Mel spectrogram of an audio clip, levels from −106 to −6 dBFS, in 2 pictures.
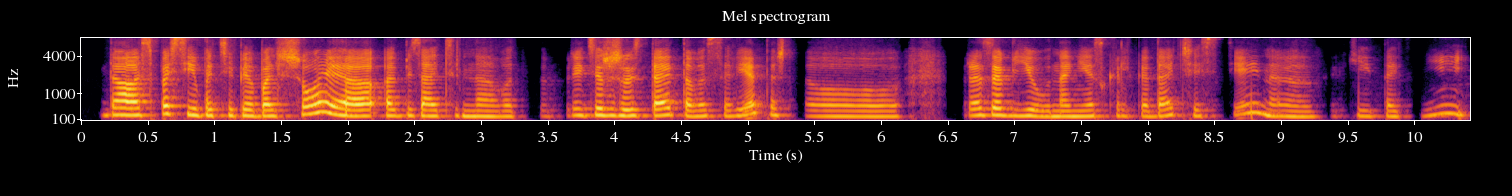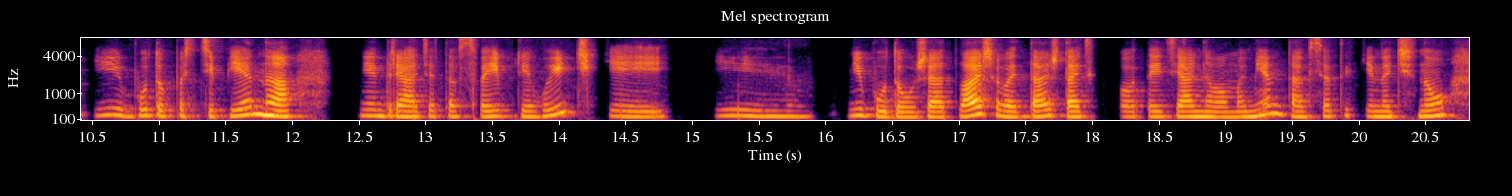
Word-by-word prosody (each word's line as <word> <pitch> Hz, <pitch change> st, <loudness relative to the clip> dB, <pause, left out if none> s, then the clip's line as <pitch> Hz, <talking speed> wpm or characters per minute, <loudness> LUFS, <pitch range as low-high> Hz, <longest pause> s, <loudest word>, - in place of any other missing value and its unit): Да, 245 Hz, 0 st, +8 dB
спасибо 245 Hz, -2 st, +3 dB
тебе 225 Hz, -1 st, +1 dB
большое. 215 Hz, -, +7 dB
Обязательно, 210 Hz, -2 st, 0 dB
вот, 195 Hz, 0 st, -5 dB
п 200 Hz, -, -20 dB
придержусь, 230 Hz, -1 st, +3 dB
да, 225 Hz, +1 st, +6 dB
этого 205 Hz, -4 st, 0 dB
совета, 230 Hz, +6 st, -2 dB
что 195 Hz, -4 st, -3 dB, 0.4 s
разобью 225 Hz, -3 st, +2 dB
на 195 Hz, 0 st, +2 dB
несколько, 200 Hz, 0 st, -3 dB
да, 210 Hz, +4 st, 0 dB
частей, 220 Hz, +8 st, -6 dB
на 195 Hz, -5 st, -3 dB
какие-то 200 Hz, -1 st, -9 dB
дни 255 Hz, +3 st, -7 dB
и 240 Hz, +1 st, -6 dB
буду 220 Hz, +1 st, -4 dB
постепенно 210 Hz, +1 st, 0 dB, 0.4 s
внедрять 210 Hz, -4 st, -2 dB
это 195 Hz, -1 st, -6 dB
в -, -, -10 dB
свои 195 Hz, +1 st, -3 dB
привычки. 200 Hz, -, -4 dB, 0.3 s
И 210 Hz, -2 st, -6 dB, 0.5 s
не 230 Hz, +1 st, -3 dB
буду 190 Hz, -5 st, -4 dB
уже 175 Hz, +1 st, -1 dB
отлаживать, 195 Hz, +2 st, +2 dB
да, 195 Hz, +1 st, +1 dB
ждать 185 Hz, -3 st, -1 dB, 0.2 s
какого-то 190 Hz, 0 st, -6 dB
идеального 185 Hz, -1 st, -1 dB
момента, 200 Hz, +8 st, -3 dB
а 185 Hz, -, -3 dB
всё-таки 200 Hz, +2 st, -9 dB
начну, 195 Hz, +4 st, -2 dB
210 Hz, 120 wpm, -22 LUFS, 195-225 Hz, 0.5 s, Да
